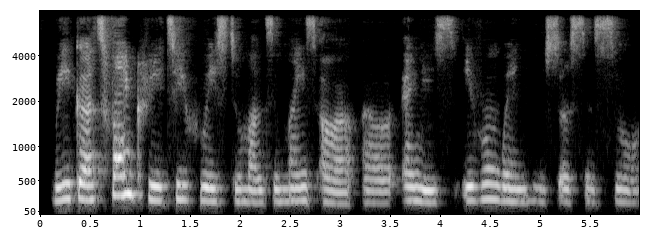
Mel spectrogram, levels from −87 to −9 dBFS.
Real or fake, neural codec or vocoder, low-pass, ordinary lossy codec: fake; codec, 16 kHz, 1.1 kbps, Voila-Tokenizer; 7.2 kHz; none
